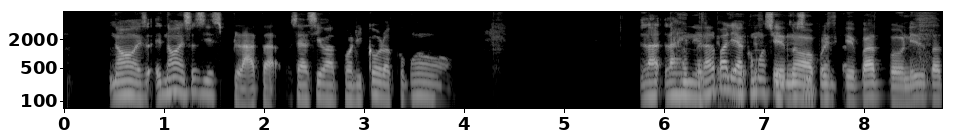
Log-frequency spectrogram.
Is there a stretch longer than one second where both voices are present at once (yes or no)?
yes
